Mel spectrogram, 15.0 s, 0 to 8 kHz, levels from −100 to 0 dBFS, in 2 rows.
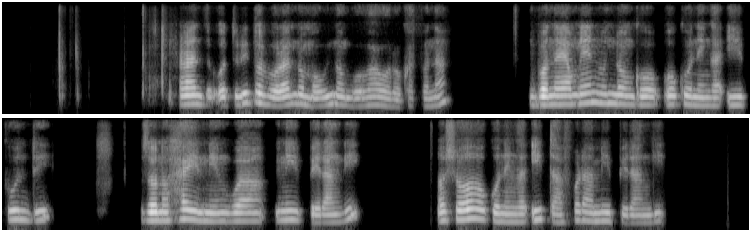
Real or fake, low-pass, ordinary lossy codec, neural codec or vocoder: fake; 7.2 kHz; Opus, 64 kbps; codec, 24 kHz, 0.5 kbps, DualCodec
